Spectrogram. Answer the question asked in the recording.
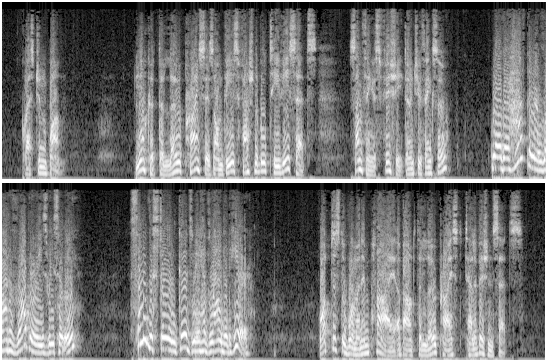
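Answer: They may be stolen goods.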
